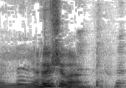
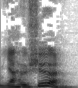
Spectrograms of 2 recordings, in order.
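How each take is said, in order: First: Yahushua said yah-HOO-shoo-ah; other variant of the name. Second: Yahushua said yah-hoo-SHOO-ah; one variant of the name. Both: Shown as a demonstration. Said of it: "or Yahushua".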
